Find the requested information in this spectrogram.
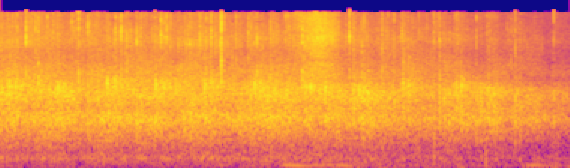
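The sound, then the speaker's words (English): A crowd applauds steadily to welcome the introduced guests, a dense wash of many hands clapping at a fairly even loudness throughout, tapering slightly at the very end. “So welcome all of you, and one more round of applause.”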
